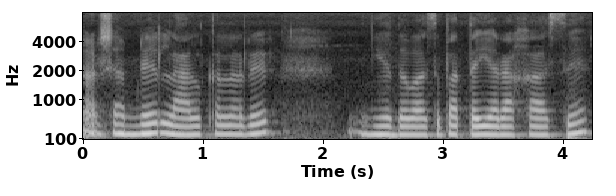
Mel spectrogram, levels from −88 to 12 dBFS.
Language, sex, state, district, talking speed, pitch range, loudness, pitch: Bengali, female, Assam, Hailakandi, 140 wpm, 190-215 Hz, -14 LUFS, 200 Hz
